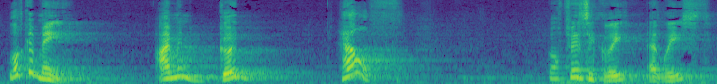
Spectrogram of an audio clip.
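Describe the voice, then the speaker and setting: A man's voice: high-pitched, wildly swooping pitch, slow, fairly bright tone, heavily acted. A man playing an amiable, awkward king of the underworld in a comic myth drama, earnest, wry and apologetic. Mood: defensive, wry. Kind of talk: comic mythological stage drama acting. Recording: reverberant hall, background room noise.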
